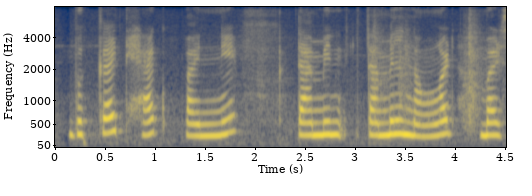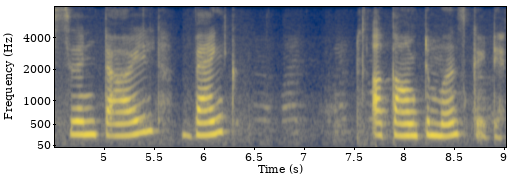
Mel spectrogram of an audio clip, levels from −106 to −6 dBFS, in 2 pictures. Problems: background sounds at intervals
